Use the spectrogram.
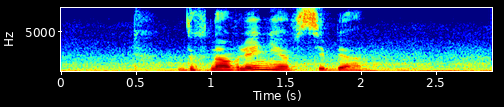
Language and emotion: Russian, neutral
